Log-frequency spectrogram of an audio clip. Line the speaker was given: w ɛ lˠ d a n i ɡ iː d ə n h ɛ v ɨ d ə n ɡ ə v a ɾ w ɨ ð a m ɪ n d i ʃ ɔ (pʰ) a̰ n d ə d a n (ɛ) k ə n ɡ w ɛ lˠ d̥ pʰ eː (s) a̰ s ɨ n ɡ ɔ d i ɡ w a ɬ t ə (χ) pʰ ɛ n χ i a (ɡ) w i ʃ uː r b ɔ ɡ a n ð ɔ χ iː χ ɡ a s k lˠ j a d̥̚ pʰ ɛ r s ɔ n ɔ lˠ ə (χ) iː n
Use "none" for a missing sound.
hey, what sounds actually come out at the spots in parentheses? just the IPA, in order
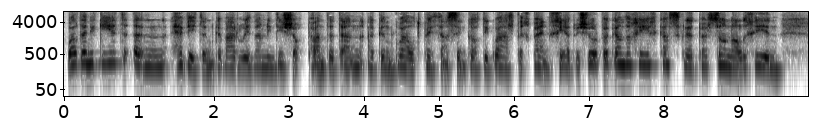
pʰ, a, θ, χ, d, χ

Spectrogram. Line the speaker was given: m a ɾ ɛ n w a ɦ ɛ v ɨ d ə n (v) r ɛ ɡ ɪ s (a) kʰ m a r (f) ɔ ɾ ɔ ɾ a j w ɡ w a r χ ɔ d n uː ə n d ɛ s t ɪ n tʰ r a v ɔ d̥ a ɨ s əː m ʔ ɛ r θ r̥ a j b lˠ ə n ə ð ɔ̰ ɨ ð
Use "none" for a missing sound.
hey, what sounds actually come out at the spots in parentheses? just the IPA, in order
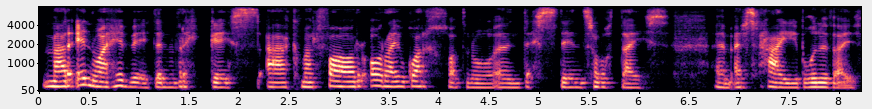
v, a, f

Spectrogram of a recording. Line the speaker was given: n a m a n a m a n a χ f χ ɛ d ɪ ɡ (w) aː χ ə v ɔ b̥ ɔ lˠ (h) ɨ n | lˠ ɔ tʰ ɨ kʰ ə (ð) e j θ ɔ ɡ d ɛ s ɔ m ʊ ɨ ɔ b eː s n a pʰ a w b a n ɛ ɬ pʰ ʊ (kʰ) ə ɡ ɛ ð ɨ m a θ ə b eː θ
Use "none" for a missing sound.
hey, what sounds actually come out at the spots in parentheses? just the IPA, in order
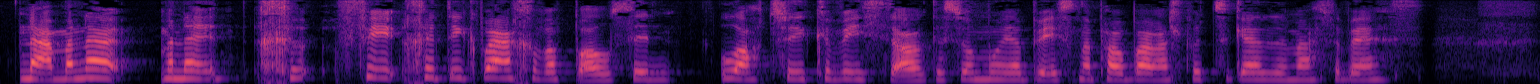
b, s, v, tʰ

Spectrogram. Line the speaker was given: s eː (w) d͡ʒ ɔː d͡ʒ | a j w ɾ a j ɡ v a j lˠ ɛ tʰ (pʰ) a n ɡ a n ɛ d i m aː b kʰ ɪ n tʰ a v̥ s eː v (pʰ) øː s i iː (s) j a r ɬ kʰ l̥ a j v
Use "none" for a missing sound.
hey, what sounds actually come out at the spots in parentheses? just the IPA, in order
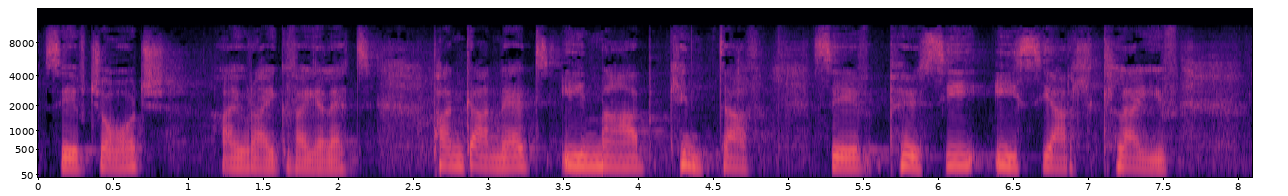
v, pʰ, pʰ, s

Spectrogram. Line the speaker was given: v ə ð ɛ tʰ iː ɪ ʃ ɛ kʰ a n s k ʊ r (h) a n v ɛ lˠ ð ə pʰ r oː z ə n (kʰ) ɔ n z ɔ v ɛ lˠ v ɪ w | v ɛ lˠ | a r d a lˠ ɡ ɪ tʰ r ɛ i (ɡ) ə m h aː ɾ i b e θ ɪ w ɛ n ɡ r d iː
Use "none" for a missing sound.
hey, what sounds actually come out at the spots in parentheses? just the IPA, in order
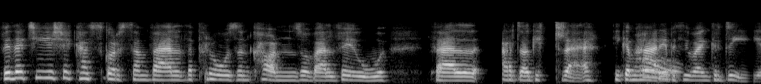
s, kʰ, ɡ

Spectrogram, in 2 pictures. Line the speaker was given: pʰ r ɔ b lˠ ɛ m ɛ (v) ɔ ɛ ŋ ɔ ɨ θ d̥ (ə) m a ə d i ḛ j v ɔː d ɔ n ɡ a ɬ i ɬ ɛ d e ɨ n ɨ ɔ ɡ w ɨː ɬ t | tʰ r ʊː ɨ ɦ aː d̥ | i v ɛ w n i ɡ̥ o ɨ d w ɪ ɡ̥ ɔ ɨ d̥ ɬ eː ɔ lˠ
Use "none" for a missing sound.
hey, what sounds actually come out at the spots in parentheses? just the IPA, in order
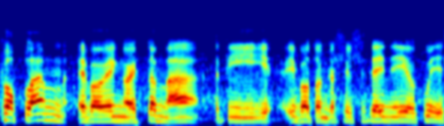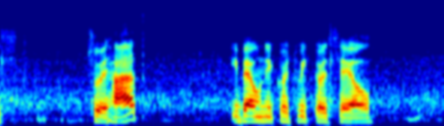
v, ə

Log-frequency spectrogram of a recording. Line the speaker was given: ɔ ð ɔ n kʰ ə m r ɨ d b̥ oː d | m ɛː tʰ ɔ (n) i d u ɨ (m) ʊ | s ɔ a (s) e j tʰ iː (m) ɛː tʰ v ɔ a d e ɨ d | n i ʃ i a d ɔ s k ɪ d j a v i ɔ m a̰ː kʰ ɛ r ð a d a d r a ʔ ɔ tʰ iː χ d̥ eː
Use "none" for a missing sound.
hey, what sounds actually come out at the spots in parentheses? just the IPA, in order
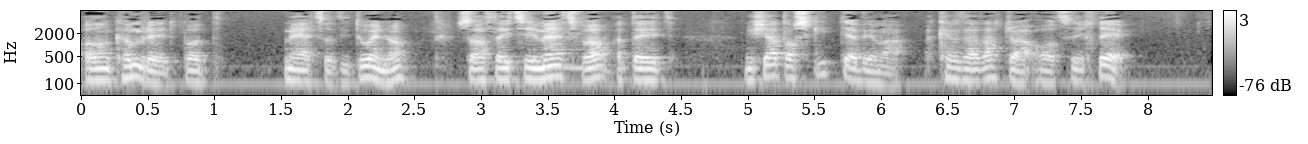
d, n, θ, m

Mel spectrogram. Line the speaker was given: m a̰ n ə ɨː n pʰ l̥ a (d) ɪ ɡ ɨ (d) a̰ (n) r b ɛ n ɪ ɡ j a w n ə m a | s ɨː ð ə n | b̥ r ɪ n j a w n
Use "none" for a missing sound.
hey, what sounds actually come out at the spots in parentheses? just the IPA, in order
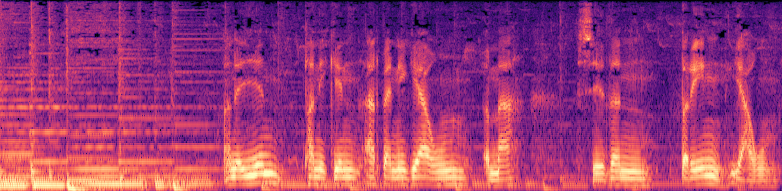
n, n, none

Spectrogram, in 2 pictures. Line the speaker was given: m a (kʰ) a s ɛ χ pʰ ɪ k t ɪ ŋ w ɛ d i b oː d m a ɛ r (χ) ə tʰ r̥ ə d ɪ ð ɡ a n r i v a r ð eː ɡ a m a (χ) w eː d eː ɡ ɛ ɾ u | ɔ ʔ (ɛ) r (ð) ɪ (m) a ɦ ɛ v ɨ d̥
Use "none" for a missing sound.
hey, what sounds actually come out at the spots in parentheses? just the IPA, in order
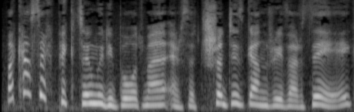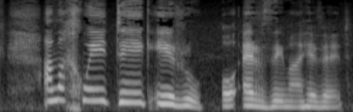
kʰ, θ, χ, ɛ, ð, m

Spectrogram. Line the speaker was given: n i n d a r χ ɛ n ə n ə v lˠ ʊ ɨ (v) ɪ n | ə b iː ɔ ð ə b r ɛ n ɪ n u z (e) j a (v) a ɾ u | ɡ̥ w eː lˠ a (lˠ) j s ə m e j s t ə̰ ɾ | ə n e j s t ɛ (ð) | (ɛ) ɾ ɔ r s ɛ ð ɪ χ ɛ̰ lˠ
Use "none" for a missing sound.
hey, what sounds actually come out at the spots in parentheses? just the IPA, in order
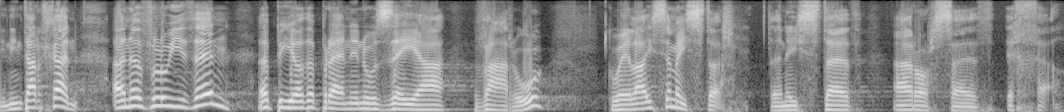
ð, e, v, none, ð, a

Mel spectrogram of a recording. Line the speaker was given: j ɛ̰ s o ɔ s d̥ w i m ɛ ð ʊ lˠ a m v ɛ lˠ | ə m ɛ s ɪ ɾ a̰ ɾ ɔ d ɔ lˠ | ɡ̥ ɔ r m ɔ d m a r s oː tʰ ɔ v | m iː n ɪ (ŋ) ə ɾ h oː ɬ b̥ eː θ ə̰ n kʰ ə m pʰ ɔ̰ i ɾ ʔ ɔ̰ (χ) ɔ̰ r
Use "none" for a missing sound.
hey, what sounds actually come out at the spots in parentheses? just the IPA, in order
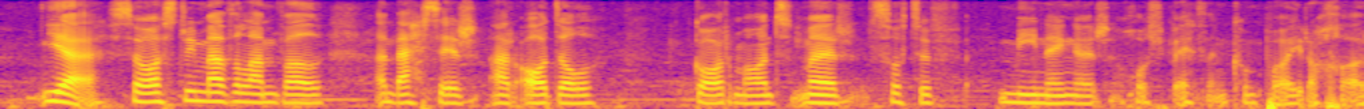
ŋ, χ

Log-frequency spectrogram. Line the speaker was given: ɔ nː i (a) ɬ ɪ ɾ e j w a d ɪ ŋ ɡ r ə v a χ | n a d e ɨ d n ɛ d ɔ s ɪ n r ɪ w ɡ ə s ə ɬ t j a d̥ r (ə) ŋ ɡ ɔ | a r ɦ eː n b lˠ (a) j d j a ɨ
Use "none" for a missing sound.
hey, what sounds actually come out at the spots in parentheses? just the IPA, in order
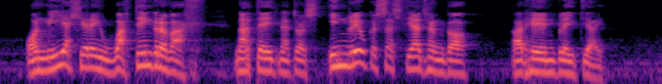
ɛ, ə, e

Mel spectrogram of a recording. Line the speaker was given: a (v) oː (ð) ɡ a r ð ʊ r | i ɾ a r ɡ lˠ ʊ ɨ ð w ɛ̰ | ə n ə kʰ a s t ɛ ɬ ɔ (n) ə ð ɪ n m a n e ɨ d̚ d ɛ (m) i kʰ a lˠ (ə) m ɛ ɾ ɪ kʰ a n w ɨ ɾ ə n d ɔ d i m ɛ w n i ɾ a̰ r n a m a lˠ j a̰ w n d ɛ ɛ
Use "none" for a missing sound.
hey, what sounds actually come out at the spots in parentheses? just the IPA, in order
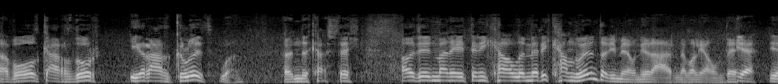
v, ð, none, n, ə

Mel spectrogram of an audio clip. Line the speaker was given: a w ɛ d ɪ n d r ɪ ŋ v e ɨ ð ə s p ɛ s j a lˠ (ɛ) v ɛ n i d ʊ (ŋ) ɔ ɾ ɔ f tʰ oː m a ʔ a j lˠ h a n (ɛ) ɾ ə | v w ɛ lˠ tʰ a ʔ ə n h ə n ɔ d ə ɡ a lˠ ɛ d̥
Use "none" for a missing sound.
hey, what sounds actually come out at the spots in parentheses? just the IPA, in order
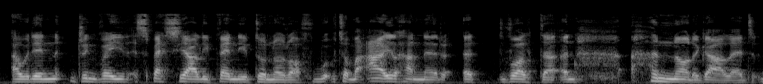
i, n, ɛ

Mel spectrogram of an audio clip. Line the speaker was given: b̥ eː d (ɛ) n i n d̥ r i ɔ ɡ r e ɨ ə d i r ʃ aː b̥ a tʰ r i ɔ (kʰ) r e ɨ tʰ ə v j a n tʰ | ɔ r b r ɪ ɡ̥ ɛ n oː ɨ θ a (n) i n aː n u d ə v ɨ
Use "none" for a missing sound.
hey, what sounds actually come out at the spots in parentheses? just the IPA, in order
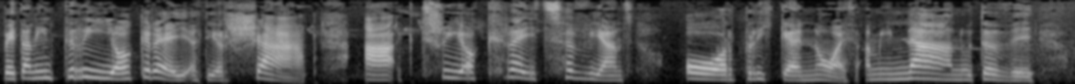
a, kʰ, m

